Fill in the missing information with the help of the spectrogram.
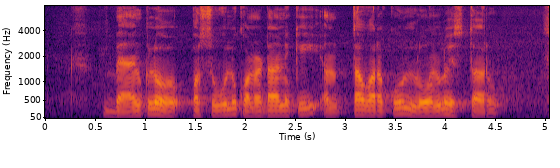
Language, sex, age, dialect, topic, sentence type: Telugu, male, 18-24, Utterandhra, agriculture, question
